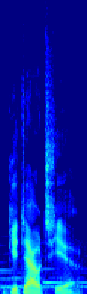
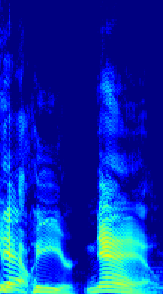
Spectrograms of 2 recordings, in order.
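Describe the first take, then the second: First: It is said in a Russian accent. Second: It is said in a Southern accent.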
